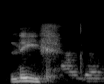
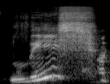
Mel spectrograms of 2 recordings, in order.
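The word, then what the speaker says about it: Laois: No, that is pronounced leash. Leash? Oh, jeepers. What the hell? Wow. I can't see it clear enough even when it's in blinking enlarged, unfortunately. So you pronounce that leash?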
